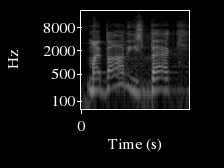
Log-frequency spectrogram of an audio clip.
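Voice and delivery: high-pitched, urgent pleading; desperate insistence. Acted. Pleading to return to body.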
